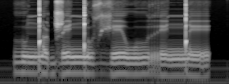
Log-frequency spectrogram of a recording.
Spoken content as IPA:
ð u ŋ͡ǃ ɤ ɖ͡ʐ e ŋ͡ǃ u z ʒ e w u r e ŋ͡ǃ e

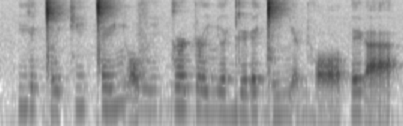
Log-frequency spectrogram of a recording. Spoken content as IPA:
j e ɡ͡ǀ ə˞ c i ǀ e ʎ ɔ̰ v i ɡ ə˞ ʈ ə˞ ʎ œ ɡʲ e ɽ e ɡ͡ǀ e ʎ a̰ ɖʱ ɔ̰ | e ɽ a̰

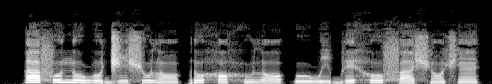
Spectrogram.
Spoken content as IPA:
a˦ f o˦ n o˧ w o˧ d͡ʒ i˧ ʃ u˧ l ɔ̃˧ | ɾ o˧ h ɔ˨ h u˨ l ɔ˨˦ | u˨ w i˨ b e˧ h o˧ f a˨ ʃ ɔ̃˧ ʃ ɛ̃˦

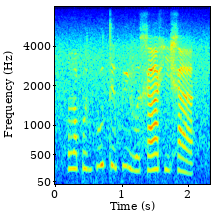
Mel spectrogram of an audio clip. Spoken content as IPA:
ðˤ ə p u d p u t ɨ p y v ə x a x i x a

